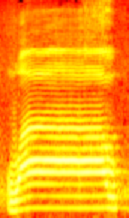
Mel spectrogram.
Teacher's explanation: ওয়াওটা ঠোঁট গোল করে শুরু হবে, গোল করেই শেষ হবে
